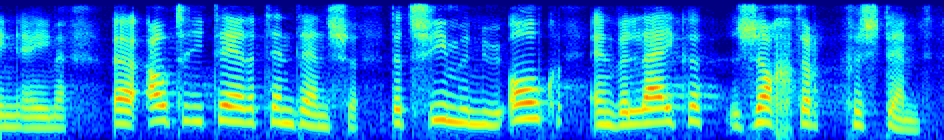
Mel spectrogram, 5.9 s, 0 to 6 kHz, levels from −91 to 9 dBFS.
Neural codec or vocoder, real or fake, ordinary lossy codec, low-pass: codec, 16 kHz, 0.8 kbps, ZipCodec; fake; none; 5.4 kHz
